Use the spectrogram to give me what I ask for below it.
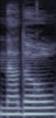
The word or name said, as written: nadol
